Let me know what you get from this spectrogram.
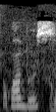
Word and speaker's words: rooibos: Le prochain, je sais pas comment le prononcer. Donc c'est rooibos. – C'est ça, rooibos.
